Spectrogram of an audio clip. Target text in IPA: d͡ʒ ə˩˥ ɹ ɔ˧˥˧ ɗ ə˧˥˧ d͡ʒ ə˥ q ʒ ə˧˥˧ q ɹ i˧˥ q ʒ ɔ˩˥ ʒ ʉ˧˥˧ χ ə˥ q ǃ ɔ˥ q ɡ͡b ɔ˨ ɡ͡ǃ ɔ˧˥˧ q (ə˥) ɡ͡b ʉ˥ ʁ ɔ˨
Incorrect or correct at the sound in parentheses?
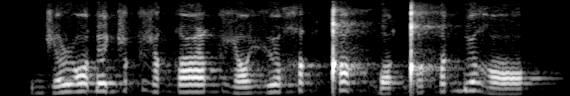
correct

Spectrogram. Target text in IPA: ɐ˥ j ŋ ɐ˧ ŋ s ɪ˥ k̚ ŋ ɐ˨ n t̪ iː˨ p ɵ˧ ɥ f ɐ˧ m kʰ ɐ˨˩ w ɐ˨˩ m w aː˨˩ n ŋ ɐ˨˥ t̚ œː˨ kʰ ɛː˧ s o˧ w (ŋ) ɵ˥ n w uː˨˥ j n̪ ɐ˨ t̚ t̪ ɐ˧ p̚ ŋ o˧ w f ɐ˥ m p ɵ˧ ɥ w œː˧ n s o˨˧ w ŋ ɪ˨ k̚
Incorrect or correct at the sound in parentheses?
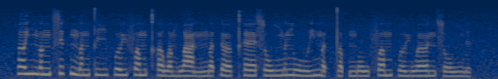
correct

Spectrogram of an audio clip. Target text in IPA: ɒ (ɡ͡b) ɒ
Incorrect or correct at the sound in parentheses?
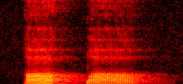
correct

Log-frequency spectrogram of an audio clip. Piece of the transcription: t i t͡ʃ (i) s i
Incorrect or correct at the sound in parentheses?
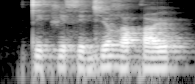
correct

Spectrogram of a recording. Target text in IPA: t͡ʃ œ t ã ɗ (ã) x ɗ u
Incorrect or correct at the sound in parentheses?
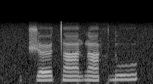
correct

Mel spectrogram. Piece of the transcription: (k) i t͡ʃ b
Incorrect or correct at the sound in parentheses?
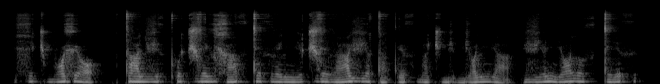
incorrect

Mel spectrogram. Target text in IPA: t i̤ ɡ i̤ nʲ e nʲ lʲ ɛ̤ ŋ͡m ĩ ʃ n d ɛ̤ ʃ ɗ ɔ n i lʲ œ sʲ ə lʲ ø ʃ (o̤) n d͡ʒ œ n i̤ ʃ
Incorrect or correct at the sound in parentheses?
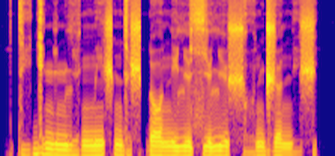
correct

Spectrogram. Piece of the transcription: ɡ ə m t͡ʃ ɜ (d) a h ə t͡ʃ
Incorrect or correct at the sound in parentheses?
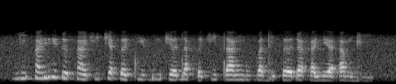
correct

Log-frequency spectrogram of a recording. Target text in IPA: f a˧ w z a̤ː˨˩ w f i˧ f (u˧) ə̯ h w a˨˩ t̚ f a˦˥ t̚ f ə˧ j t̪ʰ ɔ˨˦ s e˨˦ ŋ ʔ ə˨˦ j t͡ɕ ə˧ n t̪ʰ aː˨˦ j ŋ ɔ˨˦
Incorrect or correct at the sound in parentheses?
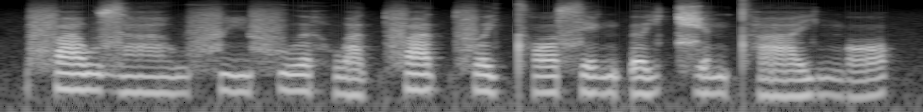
correct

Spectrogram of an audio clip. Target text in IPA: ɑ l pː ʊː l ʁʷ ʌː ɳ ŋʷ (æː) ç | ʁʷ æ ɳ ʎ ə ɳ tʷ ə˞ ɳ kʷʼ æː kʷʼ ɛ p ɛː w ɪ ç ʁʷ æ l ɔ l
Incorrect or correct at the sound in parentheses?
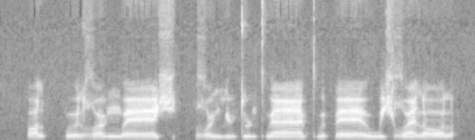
incorrect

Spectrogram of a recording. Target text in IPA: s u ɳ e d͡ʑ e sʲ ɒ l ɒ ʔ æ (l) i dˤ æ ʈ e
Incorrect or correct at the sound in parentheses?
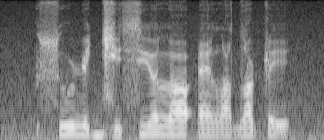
correct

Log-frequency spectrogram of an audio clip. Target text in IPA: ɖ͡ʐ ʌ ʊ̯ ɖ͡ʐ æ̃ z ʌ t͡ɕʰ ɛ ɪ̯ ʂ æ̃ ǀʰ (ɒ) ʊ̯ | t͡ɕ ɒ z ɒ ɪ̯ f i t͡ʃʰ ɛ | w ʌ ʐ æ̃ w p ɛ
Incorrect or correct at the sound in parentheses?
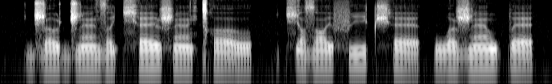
incorrect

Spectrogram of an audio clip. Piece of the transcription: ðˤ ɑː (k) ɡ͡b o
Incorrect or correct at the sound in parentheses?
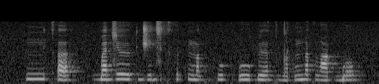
correct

